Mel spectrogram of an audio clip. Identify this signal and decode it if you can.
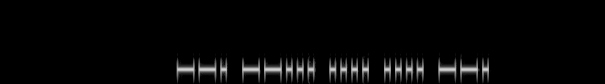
Morse code, heard as a keyed tone, about 22 wpm, 700 Hz. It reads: G7HHG
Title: DXCC-100 Call Signs - 5 Characters - 22wpm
